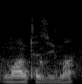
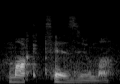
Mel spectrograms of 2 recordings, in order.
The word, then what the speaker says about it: Moctezuma: by the name of Moctezuma, or Montezuma, as they say here in the States, but it's Moctezuma is the appropriate pronunciation.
